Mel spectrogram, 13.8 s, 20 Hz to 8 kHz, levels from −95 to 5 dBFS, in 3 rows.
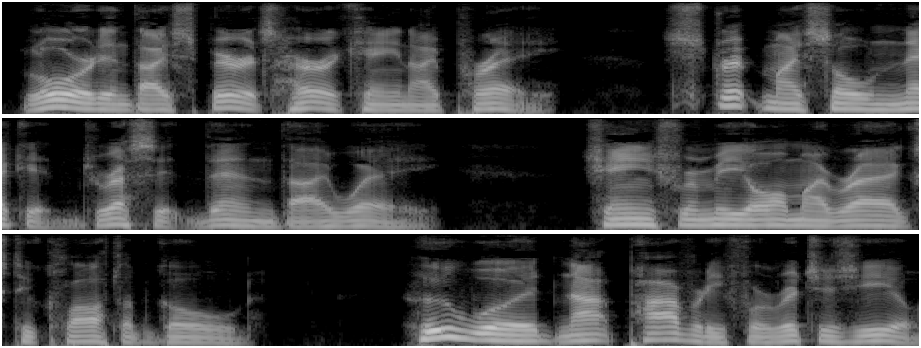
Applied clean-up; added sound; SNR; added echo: none; none; none; none.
